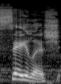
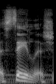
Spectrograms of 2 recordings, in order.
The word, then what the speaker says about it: Salish: so um yeah it's salish it's actually it's not an it's not leash it's lish l-i-s-h so it's it's like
